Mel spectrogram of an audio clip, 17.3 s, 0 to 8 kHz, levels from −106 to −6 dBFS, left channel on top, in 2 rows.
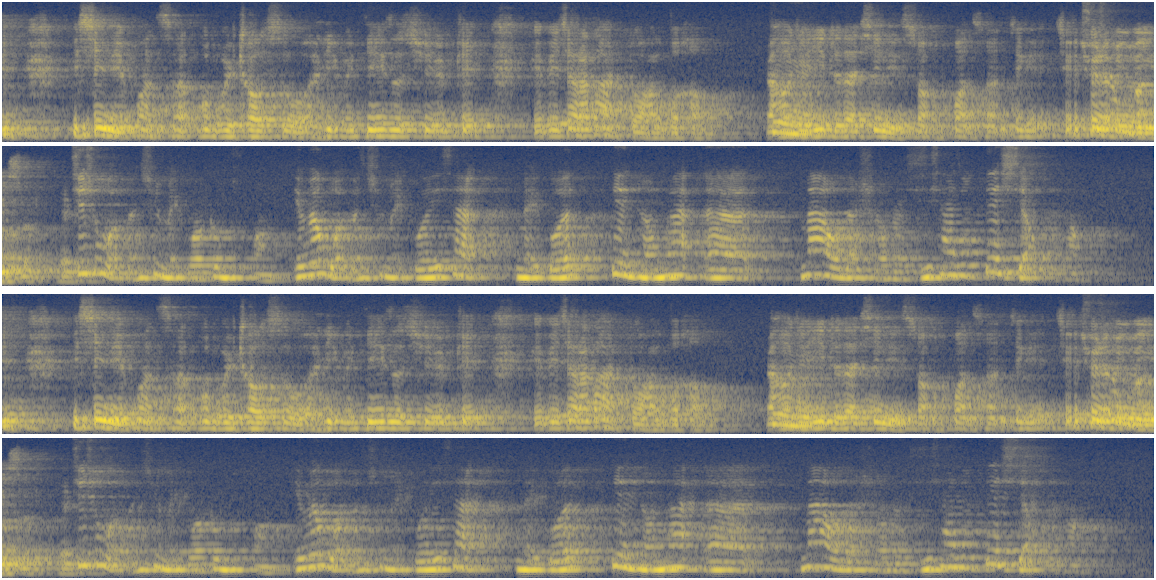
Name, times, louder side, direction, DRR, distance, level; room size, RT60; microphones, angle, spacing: voice 1, 0.0-5.3 5.7-9.2, equal, 10° left, 2 dB, 3.1 m, -22 dB
voice 2, 5.8-6.1 8.1-8.7 9.2-14.3 14.6-16.8, left 1 dB, 45° left, 4 dB, 1.8 m, -23 dB
27.5 x 23.0 x 5.2 m, 1.3 s
head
